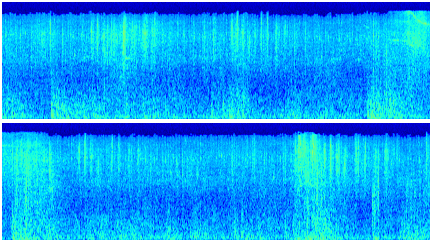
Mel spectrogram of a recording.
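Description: Explosions boom in bursts.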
